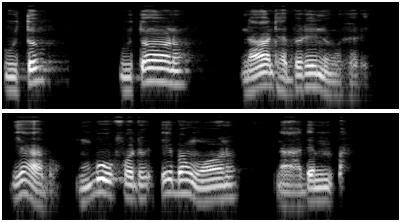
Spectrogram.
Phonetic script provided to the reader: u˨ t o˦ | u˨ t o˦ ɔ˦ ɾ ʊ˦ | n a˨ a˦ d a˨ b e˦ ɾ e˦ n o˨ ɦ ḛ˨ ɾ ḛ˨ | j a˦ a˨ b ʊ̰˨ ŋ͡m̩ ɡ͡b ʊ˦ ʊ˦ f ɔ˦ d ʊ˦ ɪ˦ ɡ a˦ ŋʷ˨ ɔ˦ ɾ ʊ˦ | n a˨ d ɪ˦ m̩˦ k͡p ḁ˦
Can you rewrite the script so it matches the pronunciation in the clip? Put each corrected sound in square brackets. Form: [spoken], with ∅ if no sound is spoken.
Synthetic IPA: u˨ t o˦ | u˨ t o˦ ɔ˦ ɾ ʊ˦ | n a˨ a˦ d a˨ b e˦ ɾ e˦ n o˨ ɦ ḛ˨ ɾ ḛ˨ | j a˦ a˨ b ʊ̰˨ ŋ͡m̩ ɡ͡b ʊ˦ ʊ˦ f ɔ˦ d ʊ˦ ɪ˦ [ɡ͡b] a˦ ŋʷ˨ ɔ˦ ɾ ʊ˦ | n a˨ d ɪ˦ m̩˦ k͡p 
